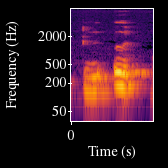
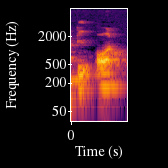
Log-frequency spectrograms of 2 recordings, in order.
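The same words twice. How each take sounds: First: "Teet" with a plain e vowel; correct reading teet. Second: "teot" with an o vowel; wrong reading teot. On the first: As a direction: model "Teet" as the right reading. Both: Shown as a demonstration. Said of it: "bukan teot".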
